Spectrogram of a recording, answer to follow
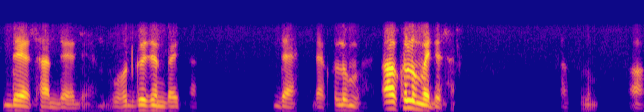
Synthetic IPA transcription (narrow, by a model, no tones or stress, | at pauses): desadedḛbɔt̚ɡɯzɯnbajsa | dedekʰulumbajakʰulumbajdesaɾ | akʰulṵma | ɔ̰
